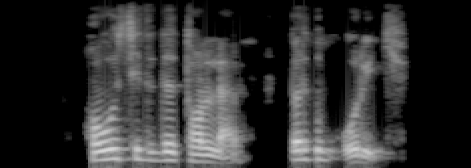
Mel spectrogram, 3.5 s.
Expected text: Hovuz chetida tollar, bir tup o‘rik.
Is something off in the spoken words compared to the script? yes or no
no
